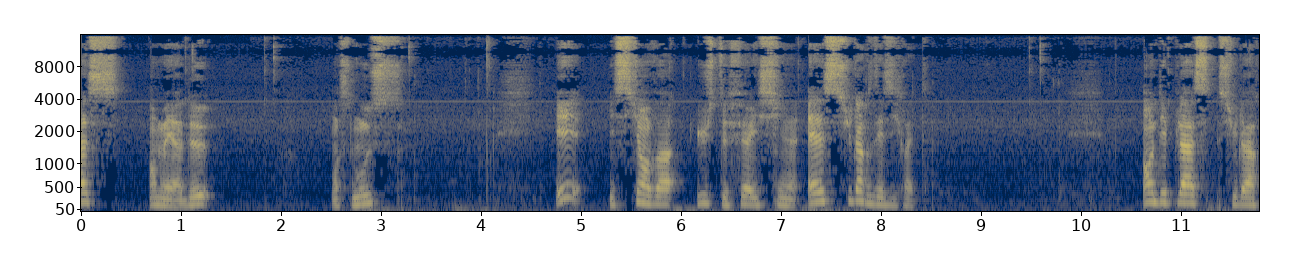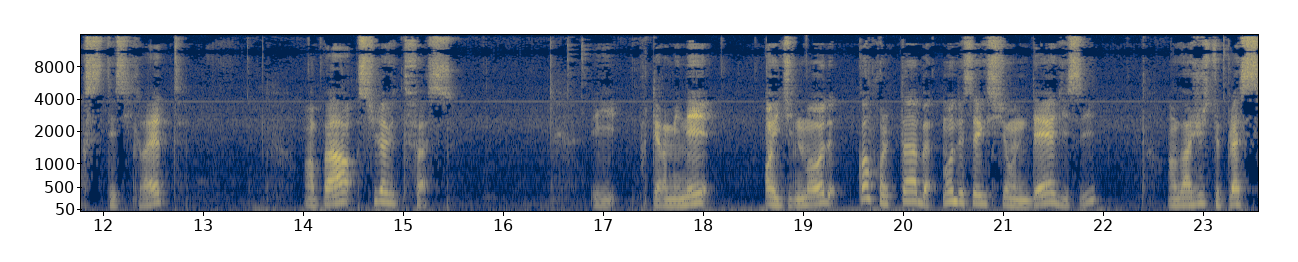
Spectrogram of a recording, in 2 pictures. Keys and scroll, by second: 3.0 w, 6.1 Tab, 7.3 s, 7.9 y, 13.7 KP_1, 14.3 Tab, 14.9 a, 18.7 ctrl+Tab, 19.2 ctrl+Tab, 19.8 ctrl+Tab, 21.9 z.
